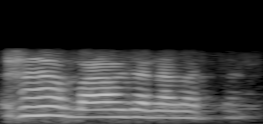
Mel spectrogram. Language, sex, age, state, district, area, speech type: Kannada, female, 18-30, Karnataka, Gadag, urban, conversation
